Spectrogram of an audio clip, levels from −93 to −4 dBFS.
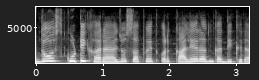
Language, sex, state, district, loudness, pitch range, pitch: Hindi, female, Haryana, Charkhi Dadri, -16 LUFS, 260-310 Hz, 295 Hz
